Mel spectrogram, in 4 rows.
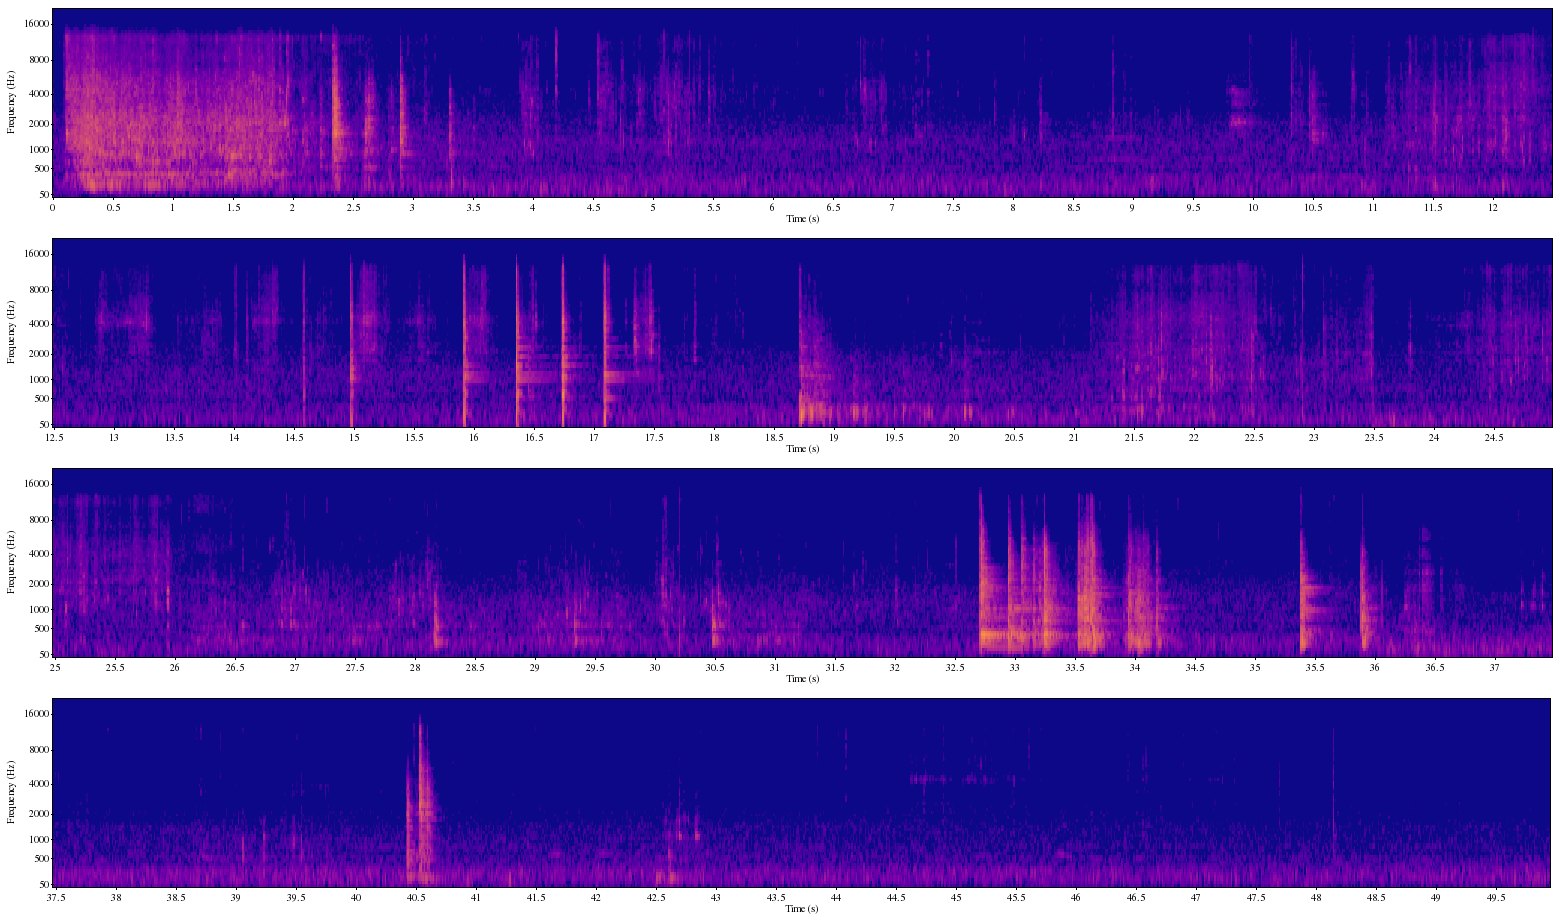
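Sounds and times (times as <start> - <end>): metal pots clanking: 32.7 - 34.4.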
